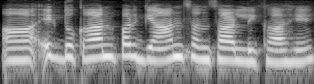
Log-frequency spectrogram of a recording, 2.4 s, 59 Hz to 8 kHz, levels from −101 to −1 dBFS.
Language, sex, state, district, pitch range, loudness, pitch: Hindi, female, Bihar, Darbhanga, 235-285 Hz, -16 LUFS, 245 Hz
